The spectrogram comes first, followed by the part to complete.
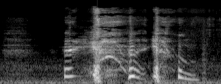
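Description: A woman coughing, a quick run of about four short bursts that starts a little over half a second in and stops just before the end.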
